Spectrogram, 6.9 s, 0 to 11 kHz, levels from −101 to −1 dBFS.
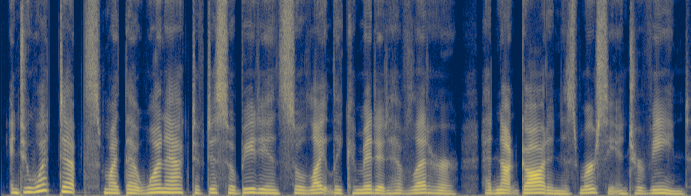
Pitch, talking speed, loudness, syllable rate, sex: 185 Hz, 190 wpm, -21 LUFS, 5.4 syllables/s, female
